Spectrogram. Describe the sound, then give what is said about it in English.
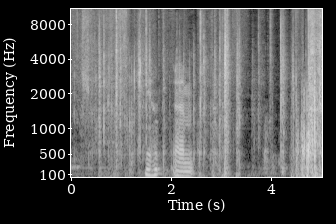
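Paper ad script being ripped up and crumpled, with crackling, tearing noises in irregular bursts, mixed with people talking over it. “You ripping up the ad read?”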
